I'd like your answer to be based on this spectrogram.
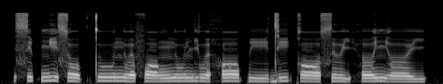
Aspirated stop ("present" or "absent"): absent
